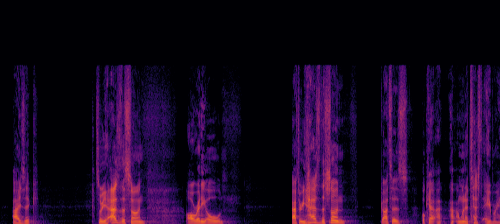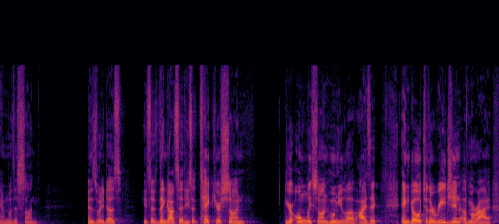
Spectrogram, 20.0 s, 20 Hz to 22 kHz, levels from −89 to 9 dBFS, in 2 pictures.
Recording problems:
none

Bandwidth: 15.5 kHz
